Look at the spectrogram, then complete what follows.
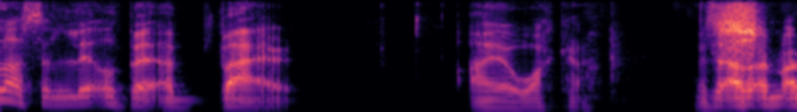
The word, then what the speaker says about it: iwoca: Tell us a little bit about Iwoca. Am I pronouncing that right? Iwoca, yes.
